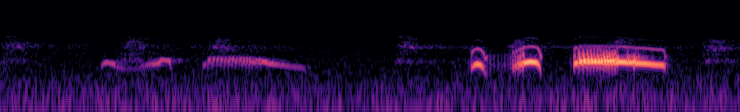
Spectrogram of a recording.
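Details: Decoy spotted dove kept on the ground, giving fast urging coos to provoke wild males into fighting. After faint low hoots, one loud phrase: two short hollow notes and then a longer, slightly falling coo, over quiet background.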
